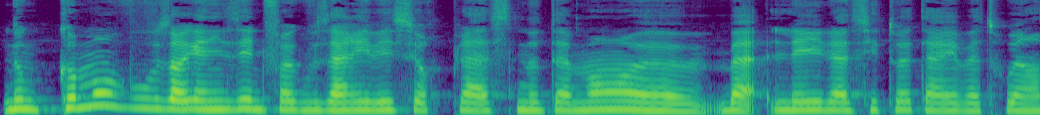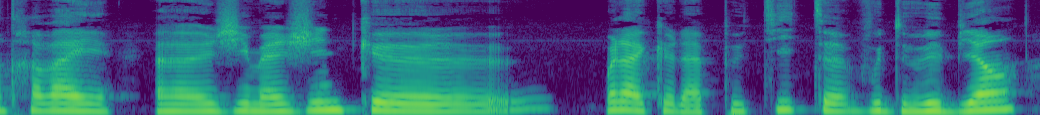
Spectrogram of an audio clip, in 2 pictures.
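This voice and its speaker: Woman host asking gentle questions. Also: on the high side, fairly even intonation, moderate pace, dry recording, clean studio sound. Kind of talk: interview questions.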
